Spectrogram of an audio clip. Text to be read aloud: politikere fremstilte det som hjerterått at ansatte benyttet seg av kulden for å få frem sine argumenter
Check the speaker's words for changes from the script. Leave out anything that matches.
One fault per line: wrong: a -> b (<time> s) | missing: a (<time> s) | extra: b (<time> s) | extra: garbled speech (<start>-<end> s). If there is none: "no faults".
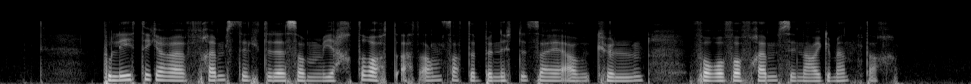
no faults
